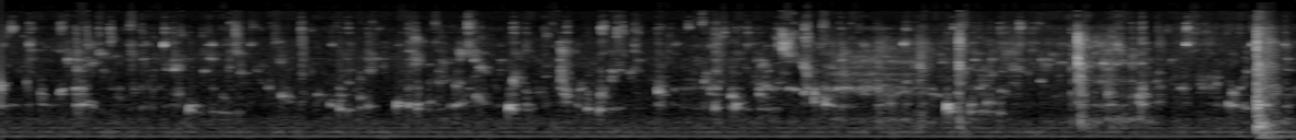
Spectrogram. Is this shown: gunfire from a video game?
no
